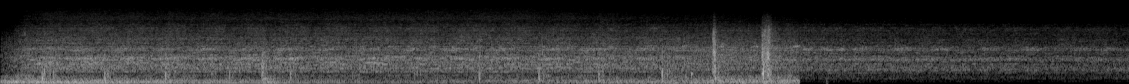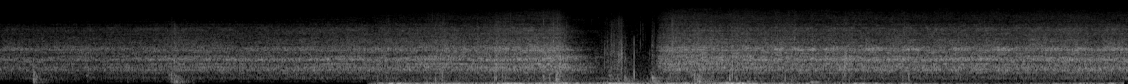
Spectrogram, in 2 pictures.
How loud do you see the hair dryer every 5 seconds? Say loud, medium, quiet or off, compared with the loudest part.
loud, loud, medium, loud, loud.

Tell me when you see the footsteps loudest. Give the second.
8 s.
